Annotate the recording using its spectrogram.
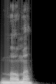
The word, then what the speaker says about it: MoMA: I think it's pronounced MoMA. – No, because it's like the mama, the mother of all museums. – Nope. – That's why not what MoMA means.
